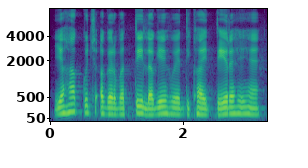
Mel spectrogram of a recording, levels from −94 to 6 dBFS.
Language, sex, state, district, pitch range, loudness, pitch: Hindi, male, Jharkhand, Ranchi, 120-135 Hz, -17 LUFS, 125 Hz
